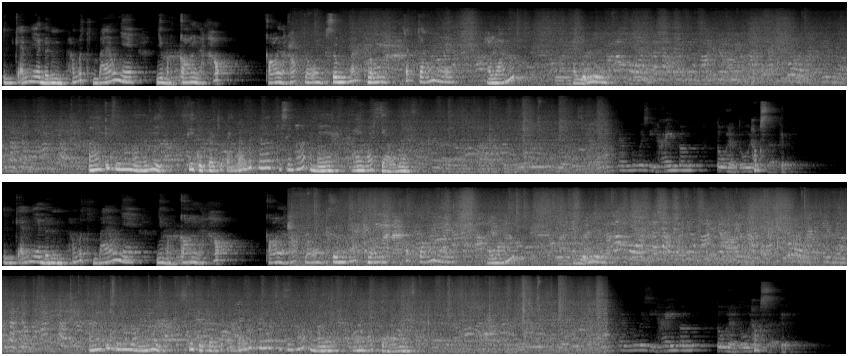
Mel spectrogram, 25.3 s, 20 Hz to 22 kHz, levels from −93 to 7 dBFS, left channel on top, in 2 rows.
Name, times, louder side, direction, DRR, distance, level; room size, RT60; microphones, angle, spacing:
voice 1, 0.0-2.0 2.3-3.3 4.0-6.8 7.2-7.7 8.6-9.1 14.0-15.2 15.4-18.8 23.9-24.1, left 4 dB, 55° left, 2 dB, 0.4 m, -26 dB
voice 2, 2.4-2.9 8.3-12.6 17.9-18.2 19.1-23.1 23.4-24.4, left 1 dB, 80° left, 1 dB, 1.3 m, -41 dB
sound 1, 4.3-21.8, right 4 dB, 55° right, 0.5 m, -35 dB
8.0 x 7.7 x 2.5 m, 0.85 s
head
